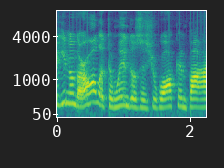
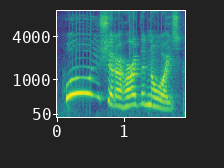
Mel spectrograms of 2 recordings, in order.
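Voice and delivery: ordinary delivery

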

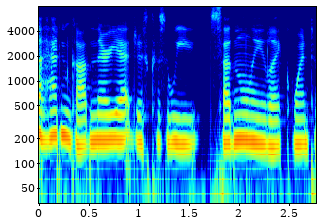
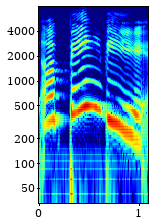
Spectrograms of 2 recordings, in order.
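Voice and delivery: much higher, very loud, slow shriek; shrieked exclamation; 12 semitones higher, 11 dB louder, much slower than usual. Retold or imitated. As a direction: stretch it into a full-throated cry. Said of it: "shouted that".

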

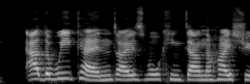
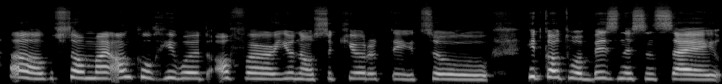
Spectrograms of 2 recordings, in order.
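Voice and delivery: attempted Bulgarian accent. Housemate explaining his uncle's protection business, attempted Bulgarian accent. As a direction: put on a rough, Russian-sounding Bulgarian accent. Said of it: "So I can't do a Bulgarian accent".

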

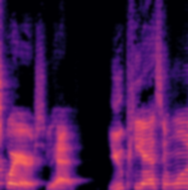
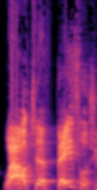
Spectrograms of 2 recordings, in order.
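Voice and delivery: ordinary talk, nothing marked

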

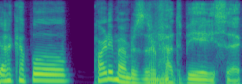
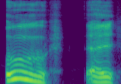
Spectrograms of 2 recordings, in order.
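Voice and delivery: higher, drawn-out showy drink name; mock cocktail naming; 5 semitones higher, slower than usual. Host mocking how a friend names rum and Coke, hammed-up announcing. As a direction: announce a silly drink name, high and slow. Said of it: "like if Emily named a fucking rum and Coke".

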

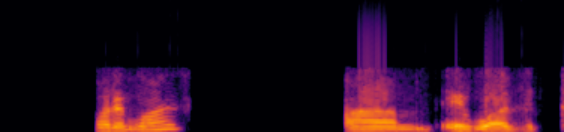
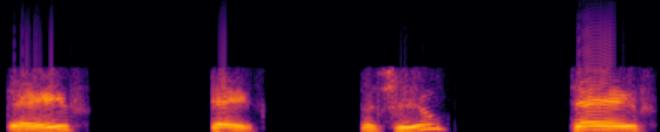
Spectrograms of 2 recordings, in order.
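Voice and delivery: calling a name into the dark, rising louder; shouting his friend's name in the woods; 5 semitones higher, 5 dB louder than usual. Retold or imitated. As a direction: yell for a friend at night, anxious. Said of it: "And then I yelled out".

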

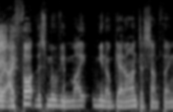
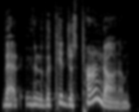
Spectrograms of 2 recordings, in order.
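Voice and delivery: mock surprise; 6 semitones higher, 4 dB louder than usual. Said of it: "I'm like".

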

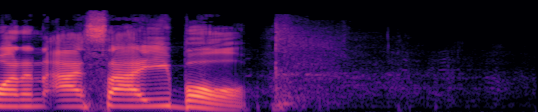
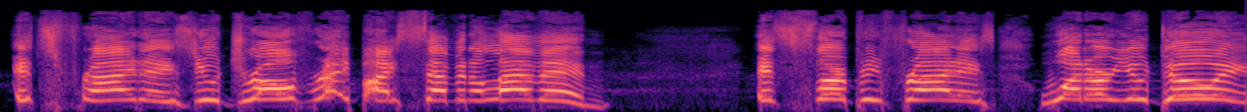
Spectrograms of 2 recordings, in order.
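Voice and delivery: much higher, louder imitation of upset kids; mock panicked yelling; 12 semitones higher, 8 dB louder than usual. Dad imitating kids protesting a missed Slurpee stop, mock yelling. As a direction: yell it like an outraged child, hammed up. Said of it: "they're, like, yelling at me".

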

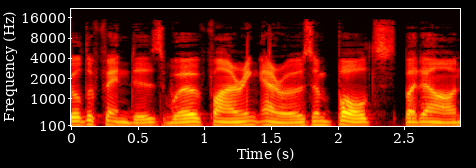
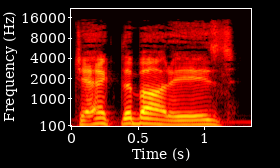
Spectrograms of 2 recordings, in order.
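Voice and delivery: higher, drawn-out field command; called-out order; 5 semitones higher, slower than usual. A narrator's reading. Sergeant to Marines after the ambush, calling out. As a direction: call the order slowly across the square.

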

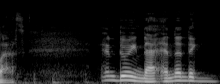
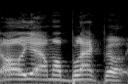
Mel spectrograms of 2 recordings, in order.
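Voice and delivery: mock braggart; 8 semitones higher, 3 dB louder than usual. Braggart voiced in dojo story.

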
